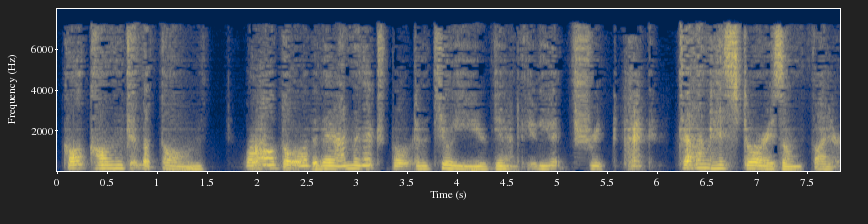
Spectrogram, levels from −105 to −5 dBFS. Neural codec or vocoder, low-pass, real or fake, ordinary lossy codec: codec, 44.1 kHz, 0.9 kbps, DAC; 7.2 kHz; fake; MP3, 32 kbps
